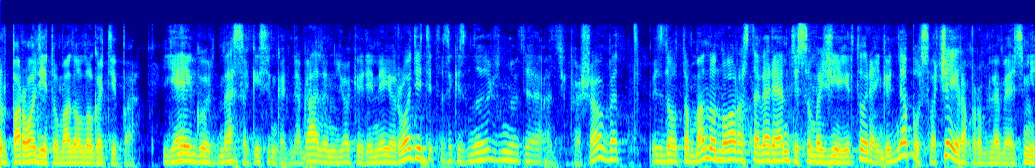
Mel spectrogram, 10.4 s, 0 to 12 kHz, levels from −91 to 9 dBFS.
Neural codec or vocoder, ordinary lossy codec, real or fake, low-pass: codec, 16 kHz, 4.8 kbps, FACodec; MP3, 64 kbps; fake; 7.2 kHz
